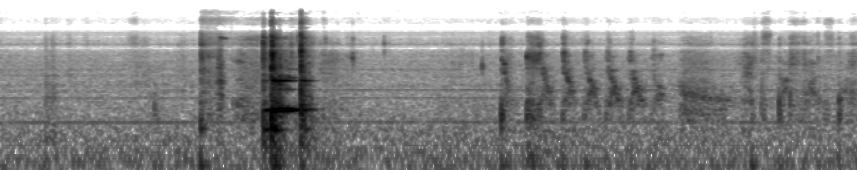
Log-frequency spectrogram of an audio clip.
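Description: A sharp plastic knock with a brief squeal about three seconds in, as a pipe is worked in a white PVC fitting. It is followed by a run of light plastic taps and clicks from handling the small fittings.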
